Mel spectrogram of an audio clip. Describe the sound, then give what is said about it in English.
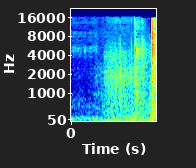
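Frosted glass doors in a bathroom slide shut as an older woman closes them, a brief rolling scrape that builds and ends in a single firm bump, with no one speaking. “The older woman closes frosted glass doors.”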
